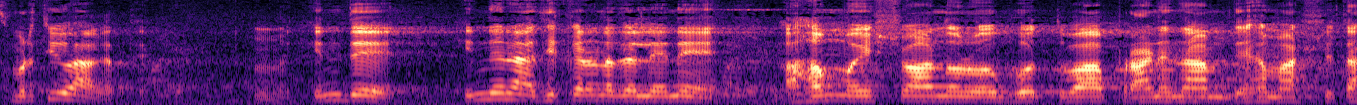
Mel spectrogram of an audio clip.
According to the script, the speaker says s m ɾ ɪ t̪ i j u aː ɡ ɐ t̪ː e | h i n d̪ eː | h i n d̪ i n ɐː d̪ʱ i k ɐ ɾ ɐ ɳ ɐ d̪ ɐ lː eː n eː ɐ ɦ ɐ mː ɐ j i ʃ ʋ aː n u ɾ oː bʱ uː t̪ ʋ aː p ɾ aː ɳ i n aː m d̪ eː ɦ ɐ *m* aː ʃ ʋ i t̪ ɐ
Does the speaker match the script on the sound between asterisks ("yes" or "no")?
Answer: yes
